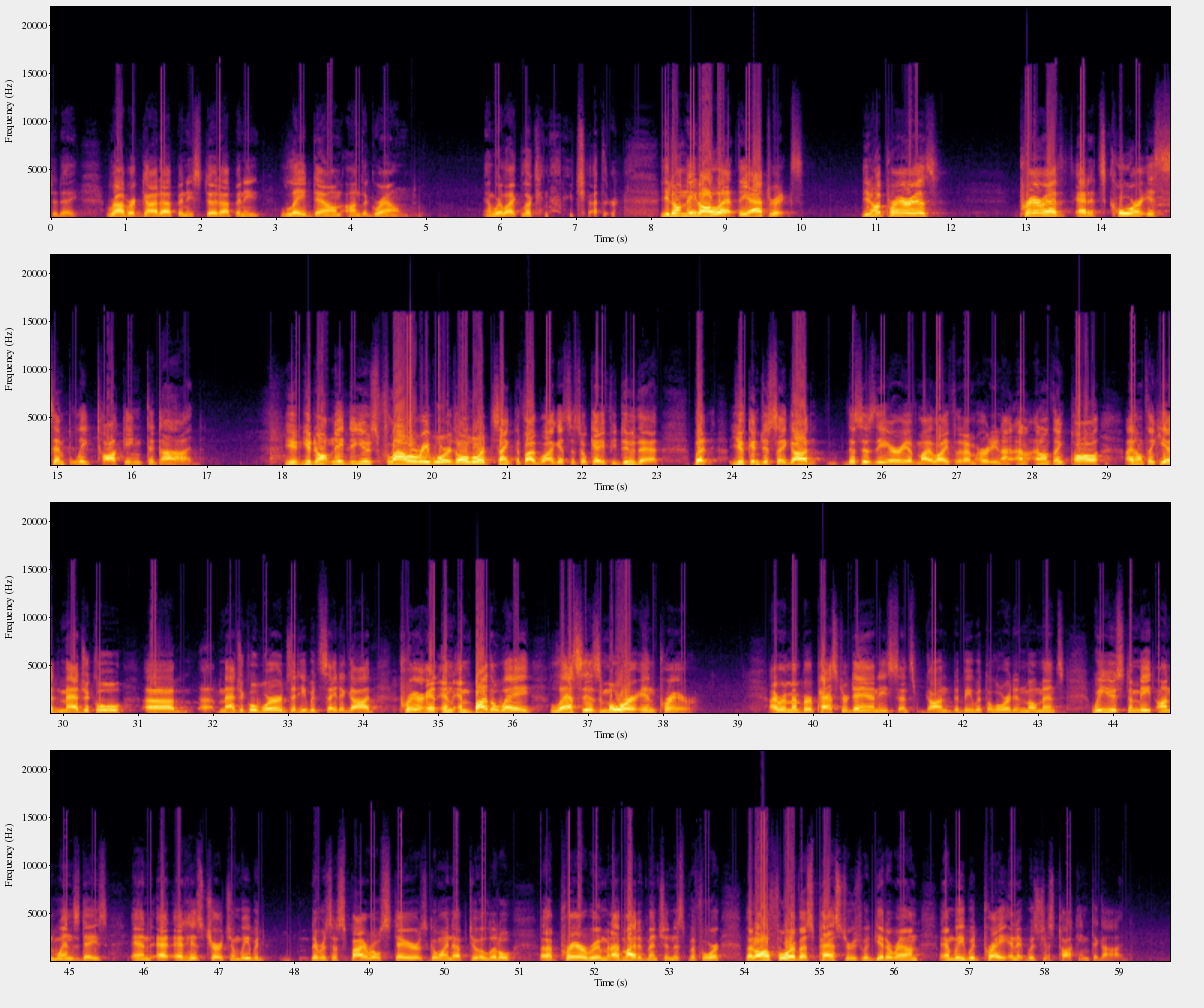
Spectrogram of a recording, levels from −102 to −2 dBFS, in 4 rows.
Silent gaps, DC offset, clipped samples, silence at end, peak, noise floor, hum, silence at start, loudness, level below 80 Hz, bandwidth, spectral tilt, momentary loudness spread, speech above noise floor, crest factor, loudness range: none; under 0.1%; under 0.1%; 0.7 s; 0 dBFS; -65 dBFS; none; 0 s; -14 LUFS; -56 dBFS; 15.5 kHz; -5.5 dB/octave; 15 LU; 51 dB; 14 dB; 7 LU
